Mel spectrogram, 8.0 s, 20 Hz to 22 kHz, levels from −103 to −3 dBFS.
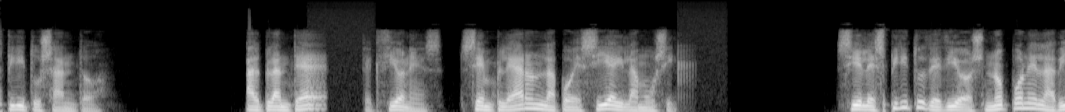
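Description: AAC frame loss with concealment occurs first from 2.31 to 2.80 s, where about 405 ms of coded audio drops out. The decoder rebuilds the gap from the last good spectrum with scrambled signs or interpolated energy, so the speech smears into a noisy, phasey wash that fades as the loss continues. It recurs at 5.04 to 5.28 s, just after "la poesía y la". There the losses are scattered over roughly 430 ms, and the longest break is about 300 ms.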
